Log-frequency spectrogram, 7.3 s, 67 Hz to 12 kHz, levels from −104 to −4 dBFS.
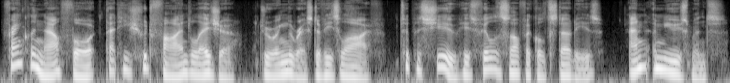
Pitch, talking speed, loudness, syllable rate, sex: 120 Hz, 170 wpm, -19 LUFS, 5.2 syllables/s, male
